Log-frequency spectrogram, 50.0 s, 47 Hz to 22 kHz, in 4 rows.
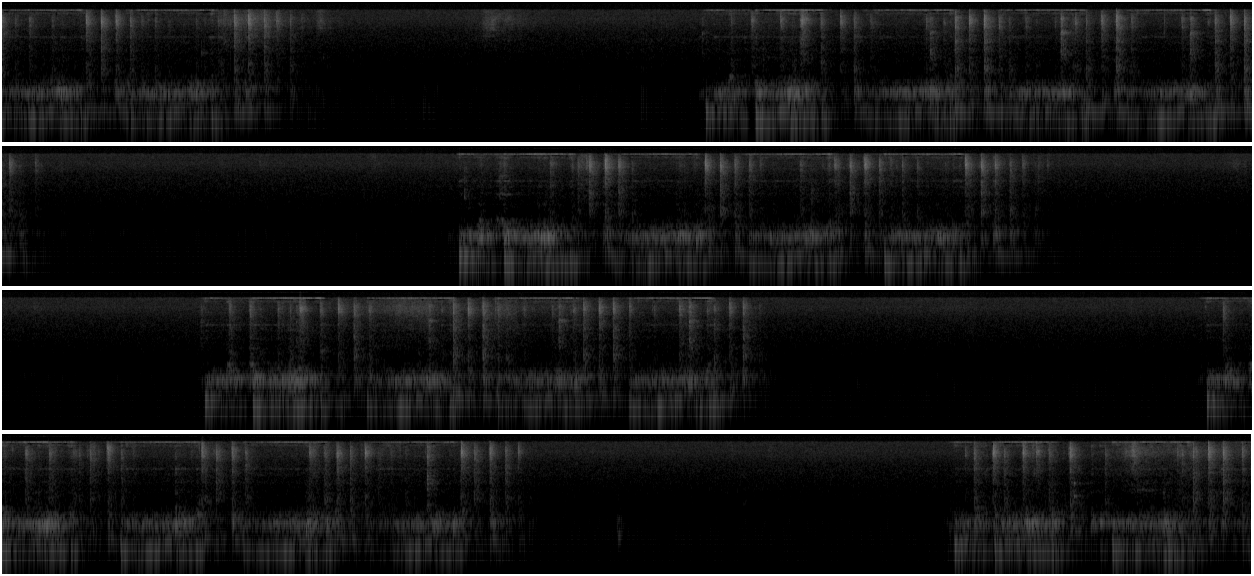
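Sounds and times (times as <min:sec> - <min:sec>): washing machine motor hum: 0:00.0 - 0:03.0, 0:07.0 - 0:12.8, 0:17.0 - 0:22.9, 0:27.0 - 0:32.6, 0:37.0 - 0:42.7, 0:47.0 - 0:49.9
small knocks and clicks: 0:00.0 - 0:03.2, 0:07.0 - 0:13.0, 0:17.1 - 0:23.0, 0:27.0 - 0:32.7, 0:37.0 - 0:42.8, 0:47.0 - 0:49.9.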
